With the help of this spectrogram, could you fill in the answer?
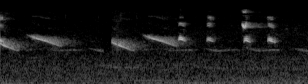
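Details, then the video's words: Song of a green-winged saltator for warming up a silent bird: two long, gliding downward whistles, each followed by a shorter slur, then four sharp high chips spaced about a third of a second apart. "TRINCA FERRO CANTANDO PARA ESQUENTAR TRINCA FERRO FRIO"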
